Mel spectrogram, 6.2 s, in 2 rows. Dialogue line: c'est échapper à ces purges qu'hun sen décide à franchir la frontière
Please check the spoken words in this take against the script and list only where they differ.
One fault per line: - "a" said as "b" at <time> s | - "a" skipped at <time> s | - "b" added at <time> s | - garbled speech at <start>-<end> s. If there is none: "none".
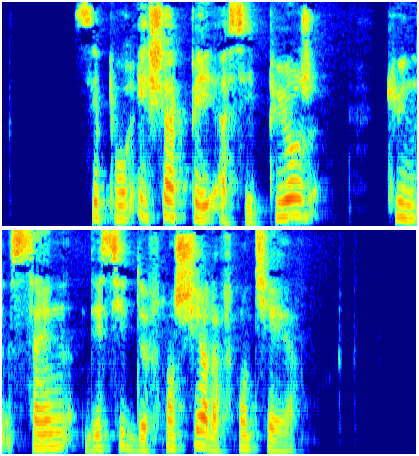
- "pour" added at 0.7 s
- "à" said as "de" at 4.1 s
